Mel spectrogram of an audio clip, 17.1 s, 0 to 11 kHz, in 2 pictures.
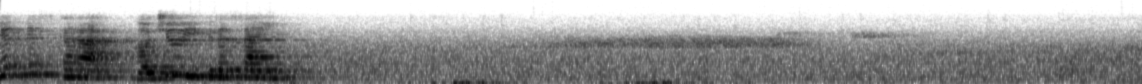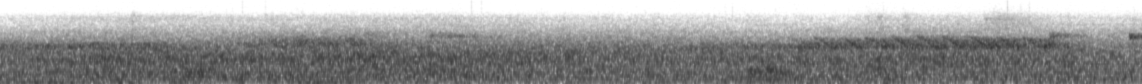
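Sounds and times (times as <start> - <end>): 
train arriving at a station platform: 0.0 - 17.1
speech: 1.0 - 2.4.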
